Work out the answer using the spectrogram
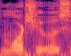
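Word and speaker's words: mortuus: a double you for thus more jews is pronounced like fatchus arjus conspicuous and similar words which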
